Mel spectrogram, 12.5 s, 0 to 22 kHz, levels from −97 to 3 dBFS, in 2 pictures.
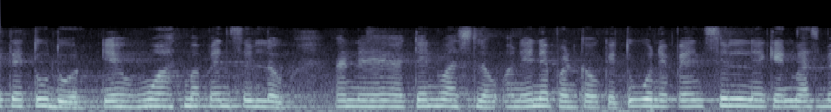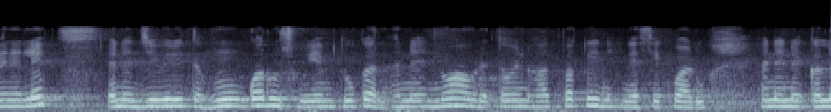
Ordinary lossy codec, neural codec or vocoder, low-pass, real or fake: none; none; none; real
